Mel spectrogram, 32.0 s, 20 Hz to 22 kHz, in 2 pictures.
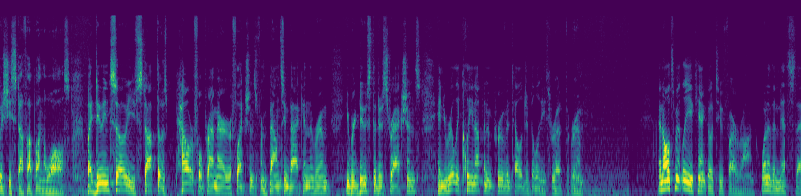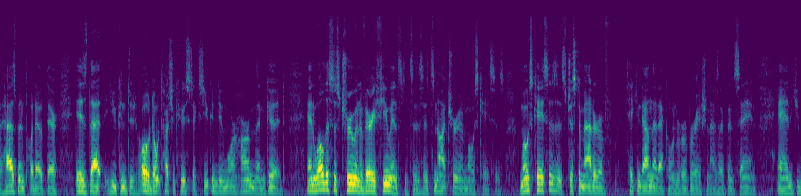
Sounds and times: Speech: 0:00.0 - 0:11.8, 0:13.2 - 0:32.0.

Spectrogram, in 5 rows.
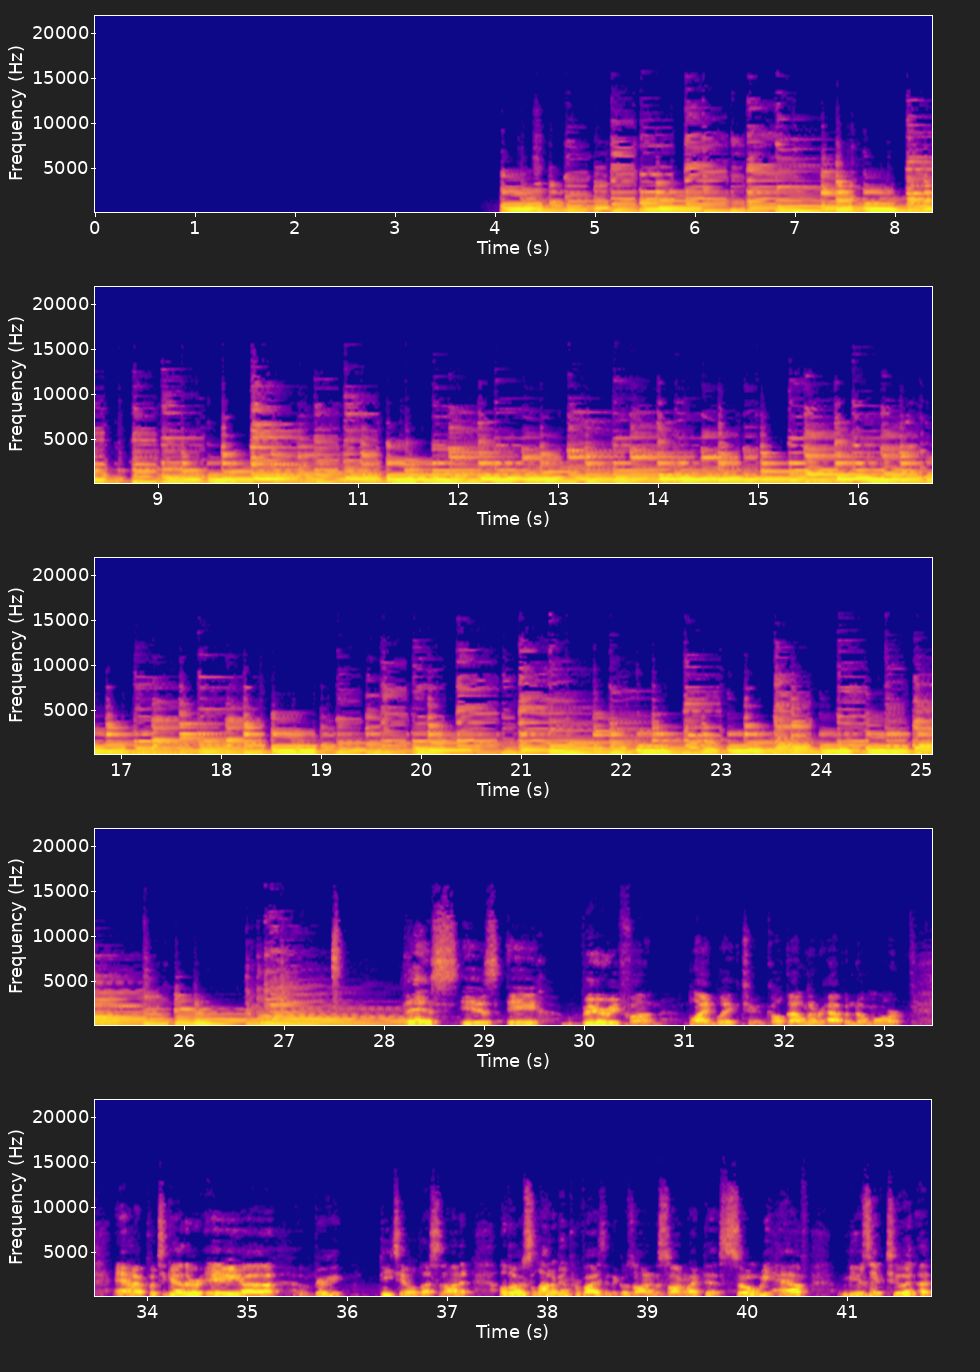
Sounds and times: Acoustic guitar: 0:04.0 - 0:41.8
Strum: 0:04.1 - 0:30.5
Speech: 0:28.2 - 0:41.8.

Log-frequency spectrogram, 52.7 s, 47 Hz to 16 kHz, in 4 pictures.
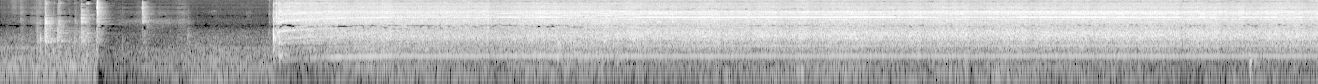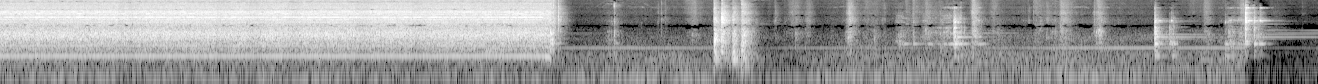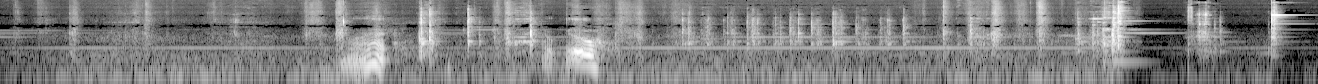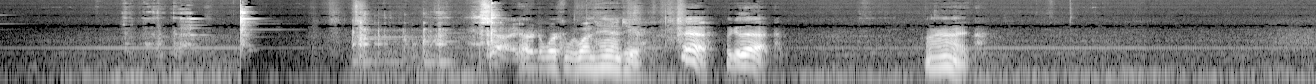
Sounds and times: Speech: 0:29.8 - 0:30.3, 0:31.5 - 0:32.5, 0:44.4 - 0:47.4, 0:48.8 - 0:49.4.

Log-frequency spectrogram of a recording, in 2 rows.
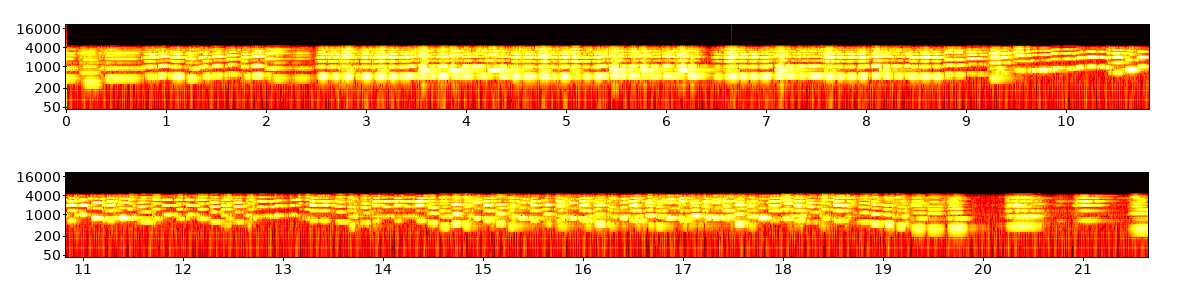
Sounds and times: Violin, fiddle: 0:00.0 - 0:21.6.

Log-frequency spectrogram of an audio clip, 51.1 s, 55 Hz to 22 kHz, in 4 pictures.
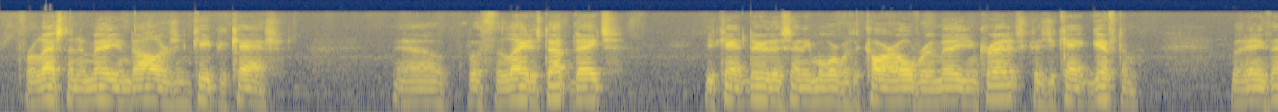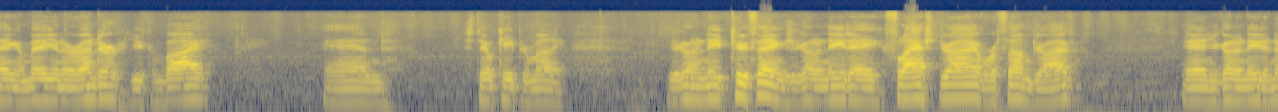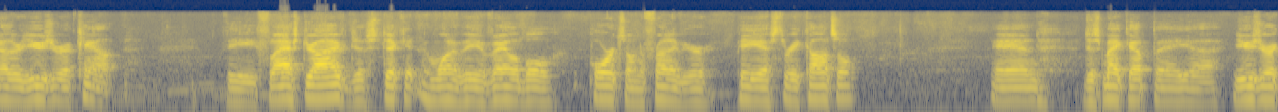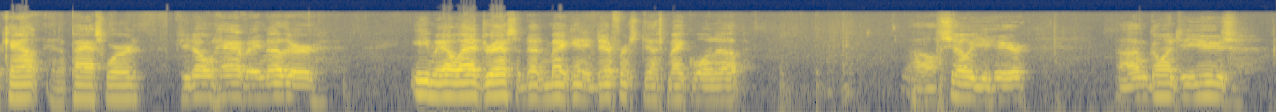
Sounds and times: Speech: 0:00.2 - 0:02.9, 0:04.0 - 0:06.3, 0:07.0 - 0:11.4, 0:12.3 - 0:15.0, 0:16.0 - 0:18.5, 0:19.4 - 0:23.7, 0:24.6 - 0:26.9, 0:27.8 - 0:34.2, 0:35.5 - 0:41.7, 0:42.4 - 0:45.9, 0:47.4 - 0:48.7, 0:49.5 - 0:50.9.

